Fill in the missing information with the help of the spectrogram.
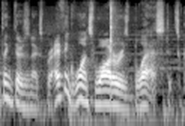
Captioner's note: palms clapping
